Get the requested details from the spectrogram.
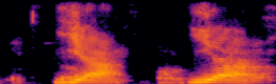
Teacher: Sedangkan ya tidak punya aliran nafas tapi punya aliran suara ya. Ya, ya. Coba saja Antuna buktikan, diletakkan tangannya di depan mulut ya, kemudian ucapkan sebutkan huruf iya. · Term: huruf ya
